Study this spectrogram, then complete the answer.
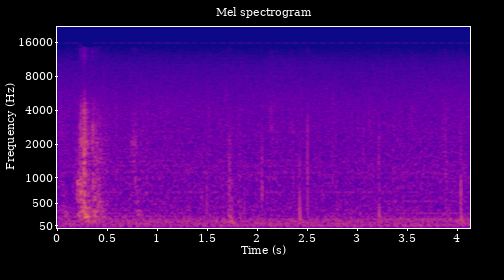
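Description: A door opens with a soft click.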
